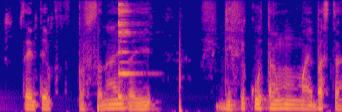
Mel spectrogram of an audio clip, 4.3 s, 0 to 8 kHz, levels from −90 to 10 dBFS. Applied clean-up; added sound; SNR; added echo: classical method spectral subtraction.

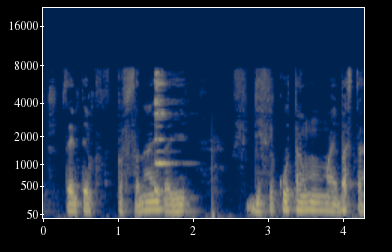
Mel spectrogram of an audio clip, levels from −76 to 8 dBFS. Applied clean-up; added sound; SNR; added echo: classical method log-MMSE.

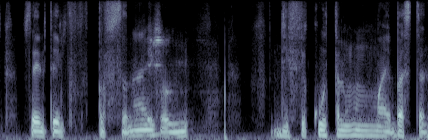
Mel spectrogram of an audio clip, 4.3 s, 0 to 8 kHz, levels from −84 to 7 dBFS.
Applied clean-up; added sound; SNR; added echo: neural diffusion model UNIVERSE++.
